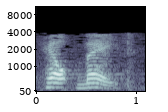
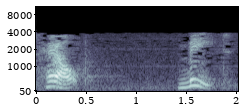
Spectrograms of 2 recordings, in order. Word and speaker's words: help meet: Sometimes even we mispronounce it and we say help mate, which seems logical, but it isn't what it says. It's not the word. This is help meet, M-E-E-T, for Adam.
